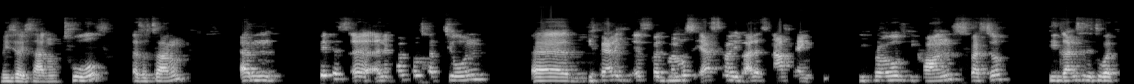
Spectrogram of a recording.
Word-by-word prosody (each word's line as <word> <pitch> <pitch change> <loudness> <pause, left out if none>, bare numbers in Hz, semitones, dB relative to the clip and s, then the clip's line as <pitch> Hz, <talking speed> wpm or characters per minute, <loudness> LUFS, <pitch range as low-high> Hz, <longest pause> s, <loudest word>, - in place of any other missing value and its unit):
wie 150 - -1
soll 155 0 +2
ich 140 - 0
sagen, 140 -1 -1
Tools, 190 +9 0 0.2
äh, - - -1
sozusagen. 160 - 0 0.5
Ähm, 190 +1 0 0.4
wird 425 +2 +2
es, - - -1
äh, 190 0 +6
eine 185 +1 +1
Konfrontation, 210 +1 -2 0.4
äh, 170 -1 +5
gefährlich 195 +4 0
ist, 195 - -1
weil 190 0 0
man 180 - +1
muss 210 +2 0
erst 190 +2 0
mal 195 -2 +2
über 180 - +2
alles 185 - +2
nachdenken. 175 - -1 0.3
Die 175 0 -9
Pros, 190 +1 +1
die 180 -1 -14
Cons, 195 +7 +1
weißt 180 0 +1
du? 225 +2 -1 0.4
Die 185 0 -1
ganze 175 +2 +2
Situat 180 -1 +1
185 Hz, 175 wpm, -16 LUFS, 175-200 Hz, 0.5 s, äh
